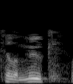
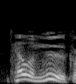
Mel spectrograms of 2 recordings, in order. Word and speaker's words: Tillamook: And I felt compelled to tell you that because I pronounced it Tillamook last time. And I just wanted you to all know I know it's pronounced Tillamook now because I went home and told my wife.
